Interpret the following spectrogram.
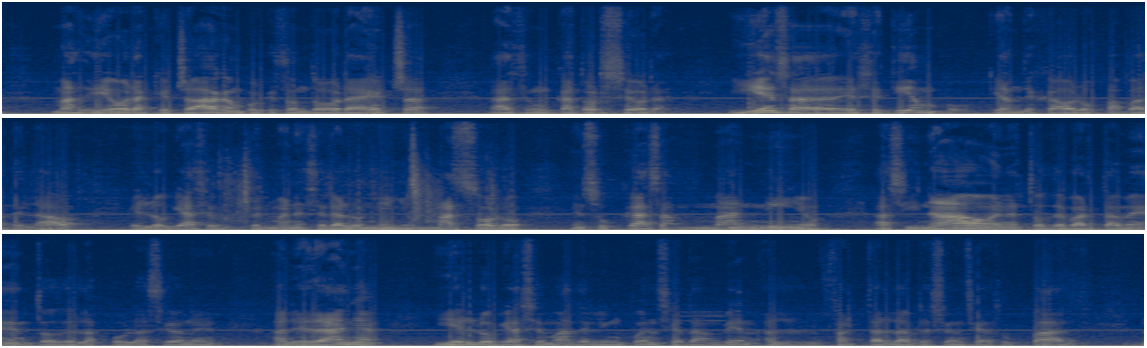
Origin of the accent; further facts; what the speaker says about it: Puente Alto, Santiago Metropolitan Region, Chile; Yo soy de Puente Alto cuando habían 144.000 habitantes y de abruptamente subió su población, su densidad.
